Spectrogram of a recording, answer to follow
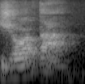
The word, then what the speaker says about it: jota: Sauf que la différence qui gagne, au capable, ouais, le mot vient dans J, je vais prononcer J, je dis Jota.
